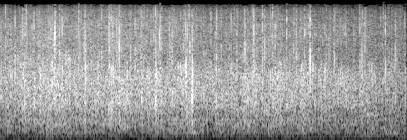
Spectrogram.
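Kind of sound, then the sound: crowd, audience round of applause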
